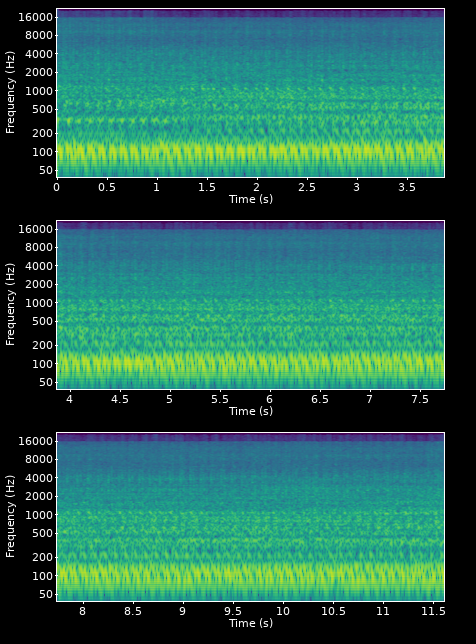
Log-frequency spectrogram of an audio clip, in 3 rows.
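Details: LS1 V8 at idle: steady idle with a light, fast tick around three per second, like valvetrain ticking.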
